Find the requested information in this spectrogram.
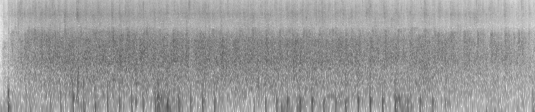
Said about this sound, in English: A round of applause for them and for our student crew who assisted them.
